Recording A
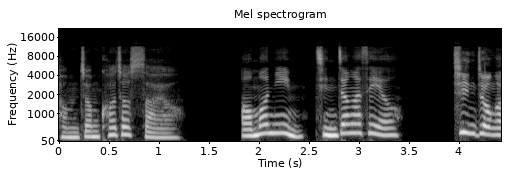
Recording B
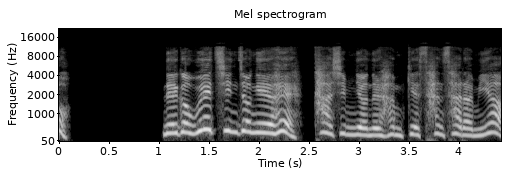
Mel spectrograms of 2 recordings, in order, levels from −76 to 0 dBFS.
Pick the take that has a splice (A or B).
B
